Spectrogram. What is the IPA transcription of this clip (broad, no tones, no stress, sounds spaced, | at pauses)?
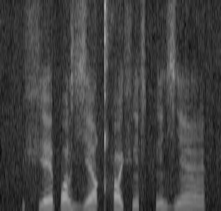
fʲ ɛ p ɔ l zʲ æ qʰ u fʲ ɛ̃ s pʲ ɛ̃ zʲ æ̃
